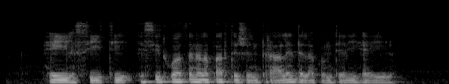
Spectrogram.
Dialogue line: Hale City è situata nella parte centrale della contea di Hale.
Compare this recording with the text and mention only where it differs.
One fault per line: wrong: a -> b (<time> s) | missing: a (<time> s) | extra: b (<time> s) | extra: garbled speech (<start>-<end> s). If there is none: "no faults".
no faults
